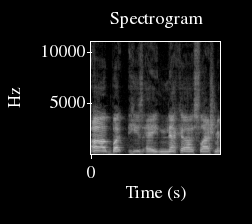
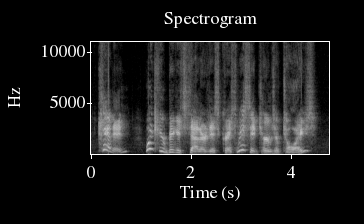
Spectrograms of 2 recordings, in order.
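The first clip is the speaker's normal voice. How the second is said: put-on sing-song voice, high, swooping, drawn out; 5 semitones higher, 4 dB louder than usual. Reading a viewer's question aloud, imitating T M C nineteen eighty-four's voice. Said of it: "this is his voice".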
